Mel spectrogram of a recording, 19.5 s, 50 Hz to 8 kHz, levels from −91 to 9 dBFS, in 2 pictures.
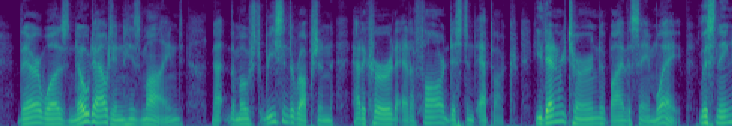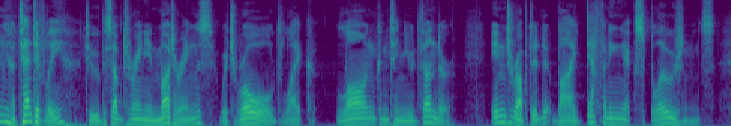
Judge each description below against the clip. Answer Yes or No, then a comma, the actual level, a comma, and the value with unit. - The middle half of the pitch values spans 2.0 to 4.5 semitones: No, average, 5.1 semitones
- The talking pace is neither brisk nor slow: No, slow, 130 wpm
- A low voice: Yes, low, 115 Hz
